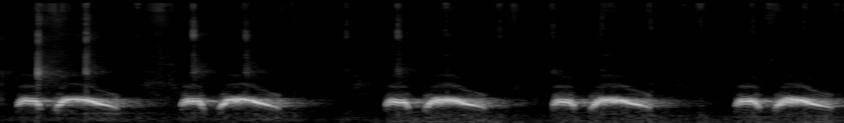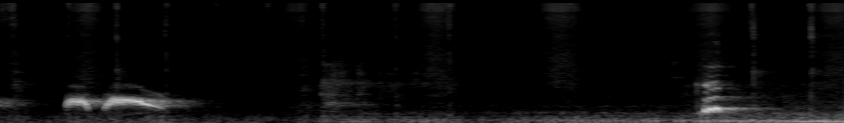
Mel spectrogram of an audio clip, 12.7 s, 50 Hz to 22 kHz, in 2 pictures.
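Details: Tame spotted dove calling steadily: soft, low two-part coos with a rising then falling note, repeated roughly every 1.4 seconds for eight seconds, then quiet room hum and a single sharp click.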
